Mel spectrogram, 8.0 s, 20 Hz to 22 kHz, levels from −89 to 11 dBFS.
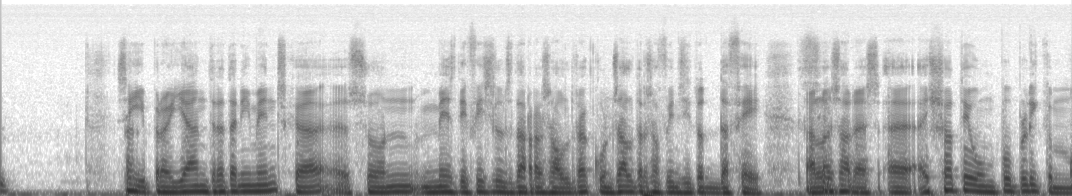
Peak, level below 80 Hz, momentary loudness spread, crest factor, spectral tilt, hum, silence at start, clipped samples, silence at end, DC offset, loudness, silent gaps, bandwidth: -4 dBFS; -30 dBFS; 6 LU; 12 dB; -8.5 dB/octave; none; 0 s; under 0.1%; 0 s; under 0.1%; -16 LUFS; none; 9.4 kHz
